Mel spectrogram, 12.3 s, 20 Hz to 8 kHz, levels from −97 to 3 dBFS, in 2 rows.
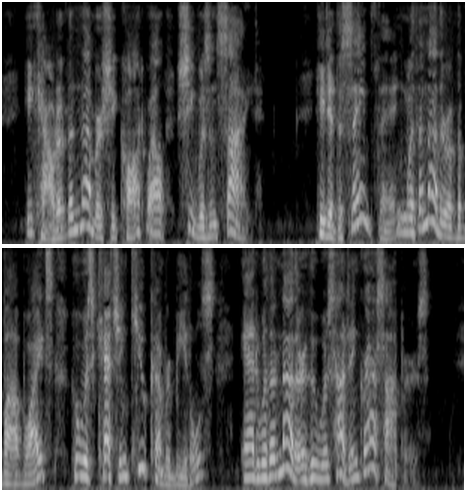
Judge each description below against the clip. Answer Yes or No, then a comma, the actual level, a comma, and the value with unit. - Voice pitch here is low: No, medium, 175 Hz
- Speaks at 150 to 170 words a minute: Yes, average, 165 wpm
